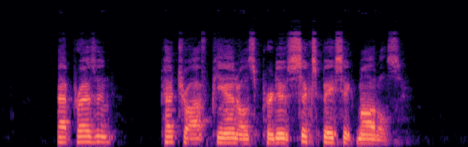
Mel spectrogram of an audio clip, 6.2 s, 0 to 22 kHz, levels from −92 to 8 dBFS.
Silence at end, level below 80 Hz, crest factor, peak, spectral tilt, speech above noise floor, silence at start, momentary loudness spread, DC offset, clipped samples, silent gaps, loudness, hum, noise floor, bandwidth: 0.9 s; -58 dBFS; 16 dB; -2 dBFS; -5.5 dB/octave; 69 dB; 0.75 s; 10 LU; under 0.1%; under 0.1%; none; -18 LUFS; none; -86 dBFS; 9.4 kHz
